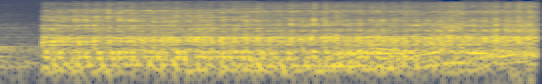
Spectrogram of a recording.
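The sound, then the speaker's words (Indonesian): A motorcycle engine in a played video, filmed in Thailand beside a grave, kicks in abruptly after a brief quiet start, then runs steadily with a loud, rough, sputtering drone throughout. “oh, video dia bawa motor kita setel aja videonya ya iya ini dia”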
